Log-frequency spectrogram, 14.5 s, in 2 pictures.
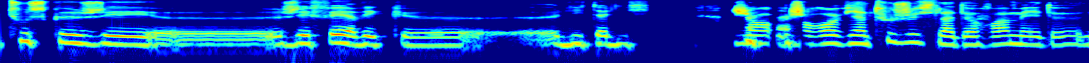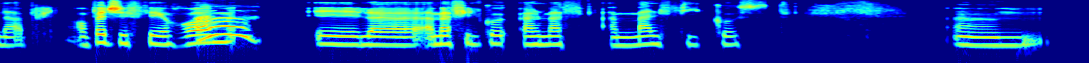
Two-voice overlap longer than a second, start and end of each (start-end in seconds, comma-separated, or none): none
